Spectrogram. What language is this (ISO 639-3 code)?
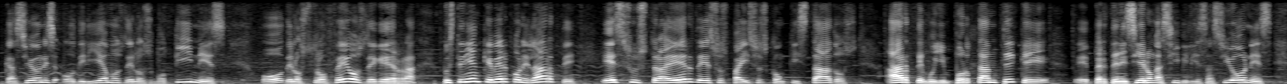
spa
